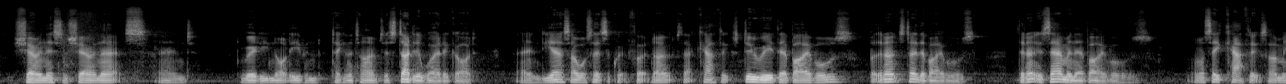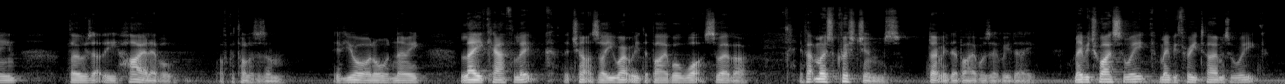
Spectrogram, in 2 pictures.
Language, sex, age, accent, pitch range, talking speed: English, male, 30-49, British, 95-115 Hz, 210 wpm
